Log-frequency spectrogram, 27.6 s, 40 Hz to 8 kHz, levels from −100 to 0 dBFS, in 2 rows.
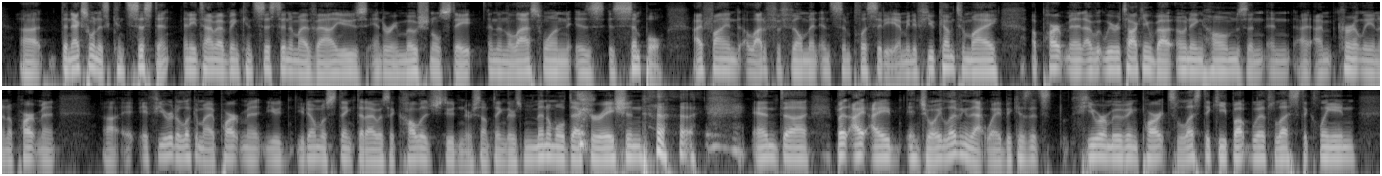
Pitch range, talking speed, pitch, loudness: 100-115 Hz, 230 wpm, 105 Hz, -34 LUFS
